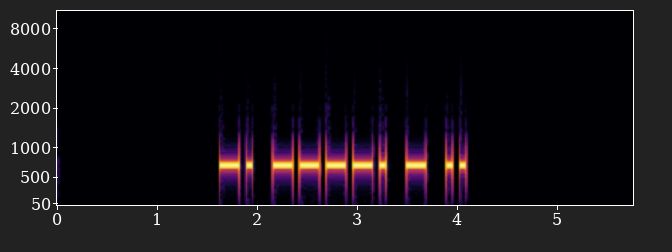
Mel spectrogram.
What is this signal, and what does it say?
Morse code, heard as a keyed tone, about 19 wpm, 700 Hz. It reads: N9TI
